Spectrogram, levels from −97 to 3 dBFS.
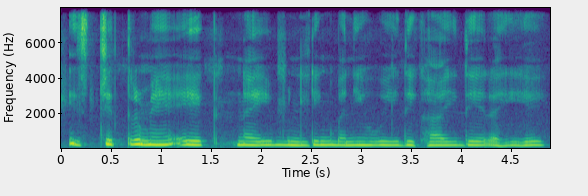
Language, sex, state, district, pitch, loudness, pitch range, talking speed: Hindi, female, Madhya Pradesh, Bhopal, 205 Hz, -16 LUFS, 195-215 Hz, 145 wpm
